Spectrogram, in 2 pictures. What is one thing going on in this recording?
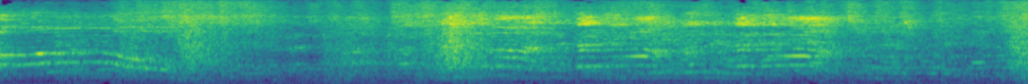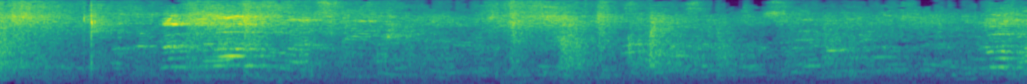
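Boxing gloves thump against bodies.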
